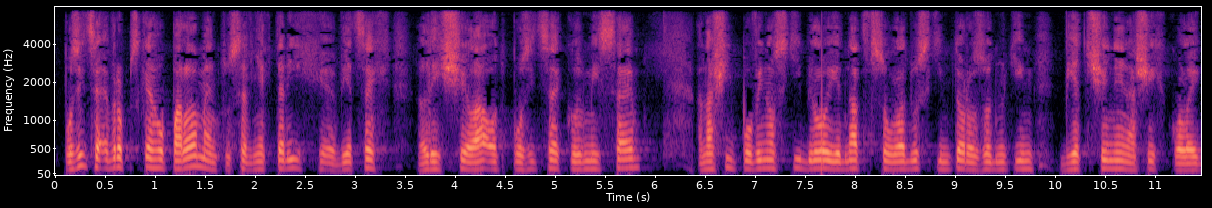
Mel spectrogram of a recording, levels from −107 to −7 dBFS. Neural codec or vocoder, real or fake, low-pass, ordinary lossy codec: none; real; 7.2 kHz; none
